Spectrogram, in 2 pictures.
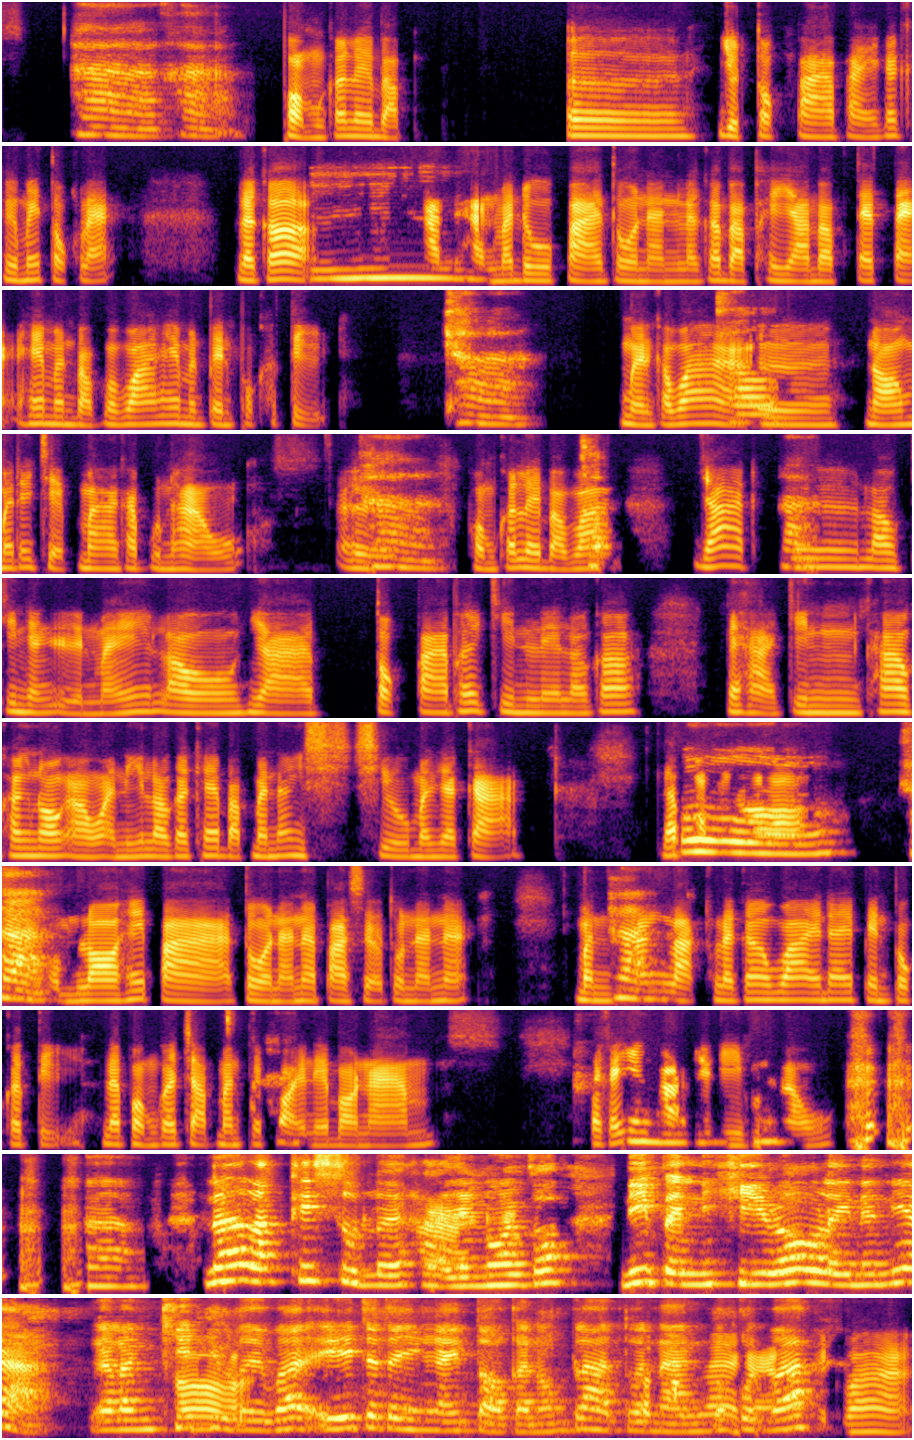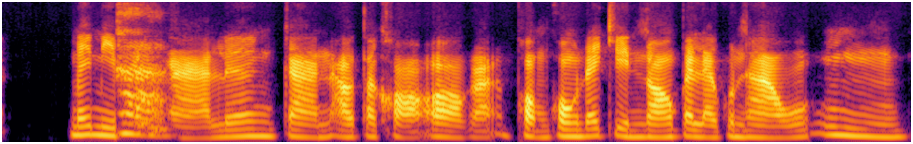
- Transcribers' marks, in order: distorted speech; mechanical hum; tapping; laugh
- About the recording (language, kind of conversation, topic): Thai, unstructured, คุณรู้สึกอย่างไรเมื่อทำอาหารเป็นงานอดิเรก?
